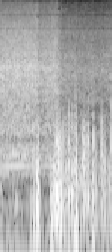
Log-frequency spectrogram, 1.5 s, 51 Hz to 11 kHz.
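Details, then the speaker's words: 1951 Ford F1 truck cabin: small auxiliary electric fan spinning with a steady low hum and a few soft bumps, running evenly; fan works normally while the blower isn't working. "and then this is a little fan out here which also works"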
